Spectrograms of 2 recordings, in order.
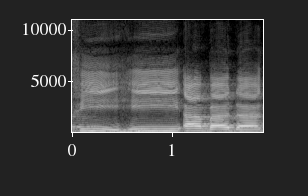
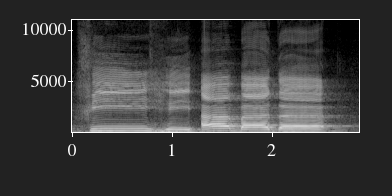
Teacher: satu baik sebelum ataupun sesudahnya dia huruf yang sukun atau mati maka dia tidak lagi menjadi Mad Silah dan tidak dibaca panjang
